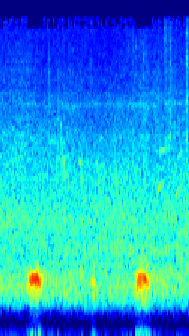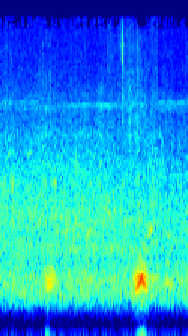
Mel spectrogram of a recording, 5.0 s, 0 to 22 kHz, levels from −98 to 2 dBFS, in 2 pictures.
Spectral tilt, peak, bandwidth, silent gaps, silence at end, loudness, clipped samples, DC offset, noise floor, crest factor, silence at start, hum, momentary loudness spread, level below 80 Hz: 0.5 dB/octave; -8 dBFS; 17.5 kHz; none; 0 s; -25 LUFS; under 0.1%; under 0.1%; -42 dBFS; 20 dB; 0 s; none; 19 LU; -76 dBFS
